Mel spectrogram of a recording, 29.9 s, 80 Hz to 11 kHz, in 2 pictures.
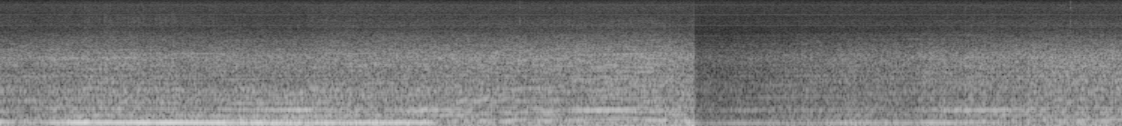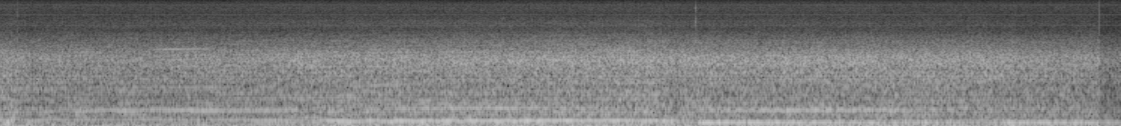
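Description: Stock 1.8-litre four-cylinder engine of a Mazda MX-5 heard from inside the cabin at speed, its note climbing slowly as the car pulls along the track. The sound drops suddenly in loudness about nine seconds in, and the pitch falls once near the end, as at an upshift, before climbing again.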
